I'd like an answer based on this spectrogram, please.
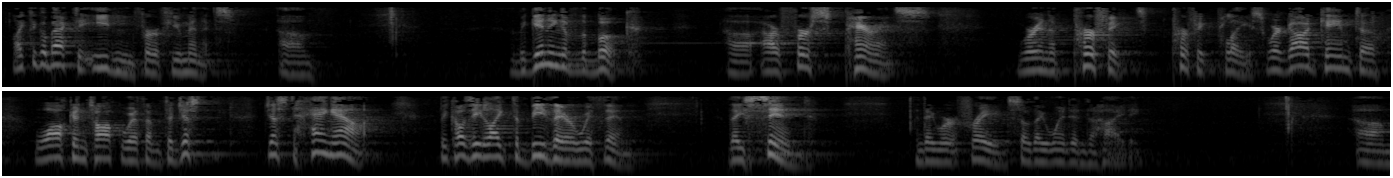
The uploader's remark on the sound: Monday mornings session. From the 2019 Youth Conference.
